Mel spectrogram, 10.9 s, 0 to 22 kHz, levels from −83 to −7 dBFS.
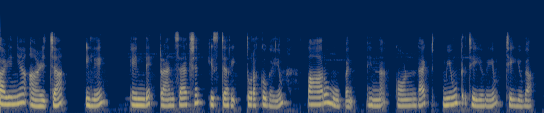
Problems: low volume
